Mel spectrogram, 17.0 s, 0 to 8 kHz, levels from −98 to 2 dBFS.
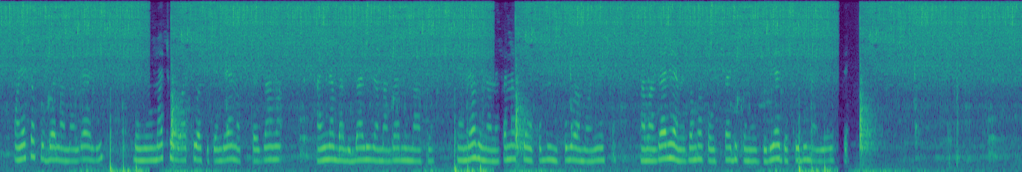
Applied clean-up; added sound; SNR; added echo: none; Sink (filling or washing); -3 dB; none.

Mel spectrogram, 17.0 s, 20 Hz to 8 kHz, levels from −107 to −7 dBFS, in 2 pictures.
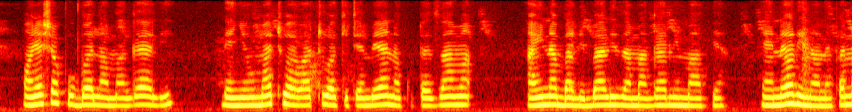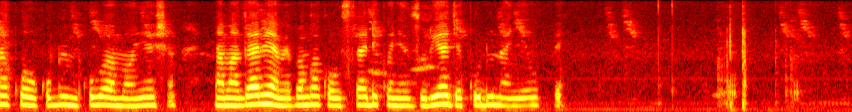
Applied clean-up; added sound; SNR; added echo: none; none; none; none.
